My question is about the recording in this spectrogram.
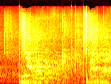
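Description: Kendo fighters' kiai shouts, breaking out suddenly about half a second in and again near the end, with heavy thuds of feet stamping on a wooden gym floor and sharp clacks as they close in to attack.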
